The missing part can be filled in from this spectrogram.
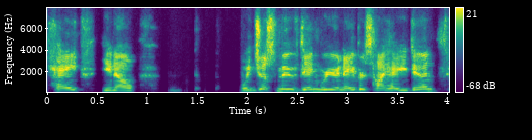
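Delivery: normal talking voice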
